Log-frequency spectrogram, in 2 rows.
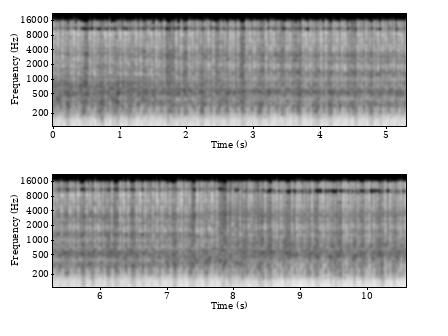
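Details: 2006 Harley-Davidson Road King upgraded from 88" to a 95" kit with ported and polished heads, tuned: deep, steady, lumpy potato-potato idle, even with no knocks or ticks; quiet exhaust "sounds like it's got paper in it"; healthy V-twin idle.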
